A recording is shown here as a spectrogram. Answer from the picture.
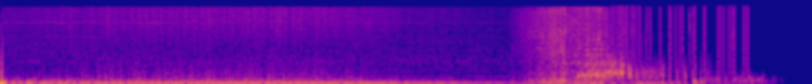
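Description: Cinematic sound-design hit: a heavy low boom at the start, then a deep rumble for about two and a half seconds, then a whoosh that swells about three seconds in and cuts off suddenly.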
